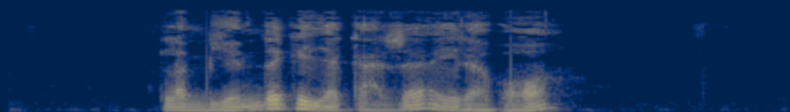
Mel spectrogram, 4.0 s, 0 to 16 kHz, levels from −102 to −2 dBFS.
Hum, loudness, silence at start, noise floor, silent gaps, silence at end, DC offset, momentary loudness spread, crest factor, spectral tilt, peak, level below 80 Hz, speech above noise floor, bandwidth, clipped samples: none; -44 LUFS; 0.8 s; under -90 dBFS; none; 1.15 s; under 0.1%; 8 LU; 20 dB; -5.5 dB/octave; -24 dBFS; -58 dBFS; over 47 dB; 11.5 kHz; under 0.1%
